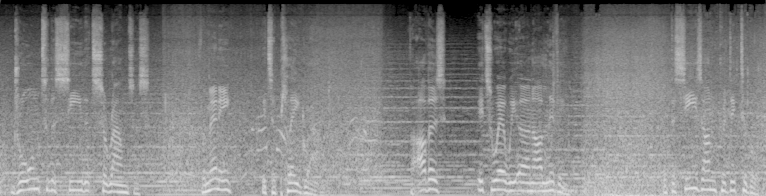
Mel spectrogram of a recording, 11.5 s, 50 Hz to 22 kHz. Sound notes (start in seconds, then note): 4.7 water whooshing; 8.6 waves crashing; 8.8 lighthearted music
